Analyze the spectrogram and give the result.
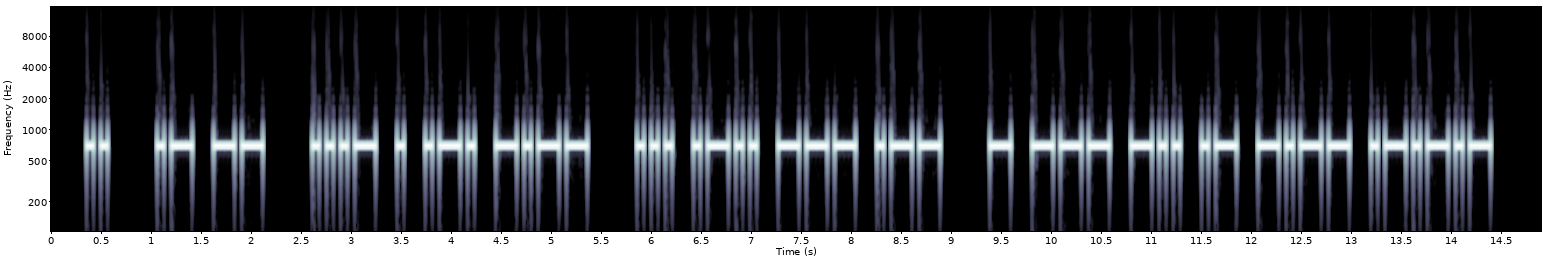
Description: Morse code, heard as a keyed tone, about 17 wpm, 700 Hz. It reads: I AM VERY SLOW TODAY.
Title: Sentences from Top 1000 Words - Review Part 2 - 17wpm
